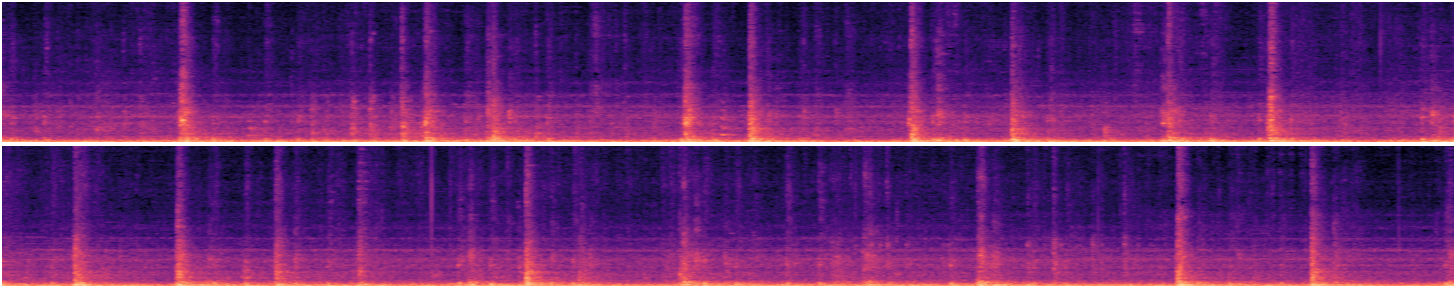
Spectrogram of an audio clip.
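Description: Freight train wagons rolling past at steady speed: a continuous low rumble with pairs of sharp wheel clicks every couple of seconds as the bogies cross rail joints.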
